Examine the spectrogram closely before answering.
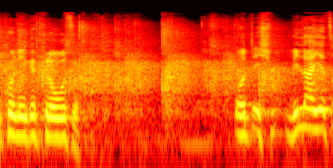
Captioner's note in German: Beifall Freie Demokraten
